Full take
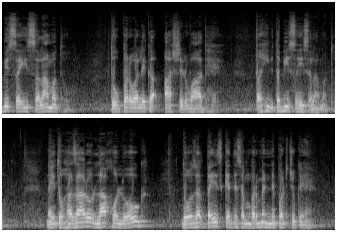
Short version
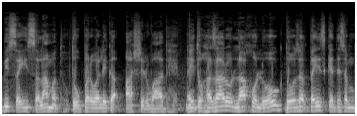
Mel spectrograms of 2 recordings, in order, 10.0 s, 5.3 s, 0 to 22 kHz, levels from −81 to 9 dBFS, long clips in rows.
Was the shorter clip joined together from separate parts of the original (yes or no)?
yes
